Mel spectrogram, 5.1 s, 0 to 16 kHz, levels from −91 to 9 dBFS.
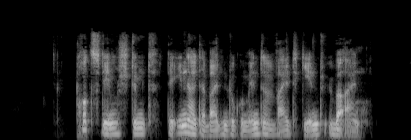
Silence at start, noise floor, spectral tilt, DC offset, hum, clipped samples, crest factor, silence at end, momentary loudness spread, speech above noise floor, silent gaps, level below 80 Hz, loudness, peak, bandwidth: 0.95 s; -89 dBFS; -5.5 dB/octave; under 0.1%; none; under 0.1%; 22 dB; 0.65 s; 9 LU; 65 dB; none; -56 dBFS; -25 LUFS; -4 dBFS; 7.6 kHz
